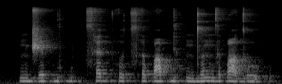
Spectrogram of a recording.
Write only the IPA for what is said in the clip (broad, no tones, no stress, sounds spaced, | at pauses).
n d͡ʒ e p ɡ u b ə p t͡sʰ ɛ d pʰ u t͡sʰ ə p ɑ p ɡ e p n d ʊ n d ə ɓ ɑ d u p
